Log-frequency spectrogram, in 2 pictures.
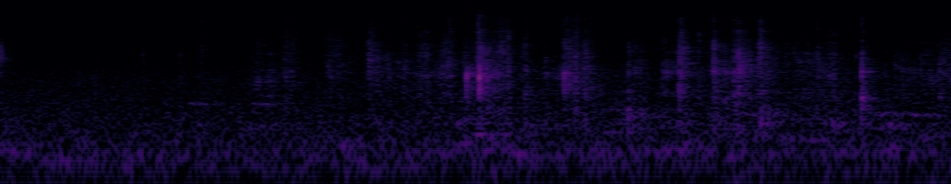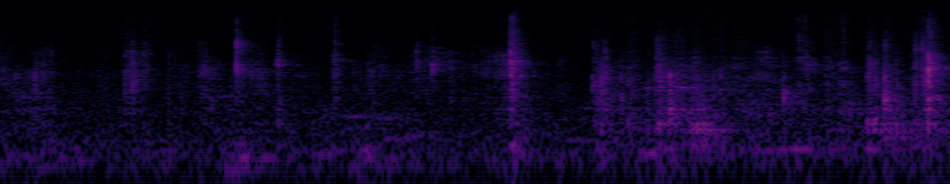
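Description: Faint crinkling and rustling of a small folded piece of paper being worked open by hand. Scattered short crackles start about two seconds in and keep going irregularly.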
